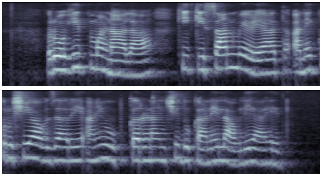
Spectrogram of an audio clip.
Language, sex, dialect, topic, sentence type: Marathi, female, Standard Marathi, agriculture, statement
